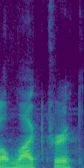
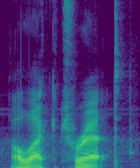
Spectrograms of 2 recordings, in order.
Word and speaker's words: electret: Some people say it in different ways. Some people call it electric even. Electret, I think, is actually how you say it.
